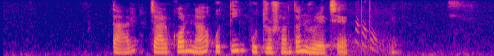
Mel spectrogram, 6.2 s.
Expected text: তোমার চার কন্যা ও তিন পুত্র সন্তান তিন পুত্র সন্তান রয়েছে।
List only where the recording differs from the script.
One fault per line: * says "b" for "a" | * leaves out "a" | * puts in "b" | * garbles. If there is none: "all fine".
* says "তার" for "তোমার"
* leaves out "তিন পুত্র সন্তান"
